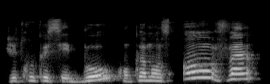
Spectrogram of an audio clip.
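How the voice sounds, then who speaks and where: A man's voice: high-pitched, sing-song, measured pace, darkish tone. A man teaching a Torah class, reading verses and explaining them cynical asides. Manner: reads Hebrew text then explains it, with cynical asides. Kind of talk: Torah lesson with Hebrew quotes and commentary.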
